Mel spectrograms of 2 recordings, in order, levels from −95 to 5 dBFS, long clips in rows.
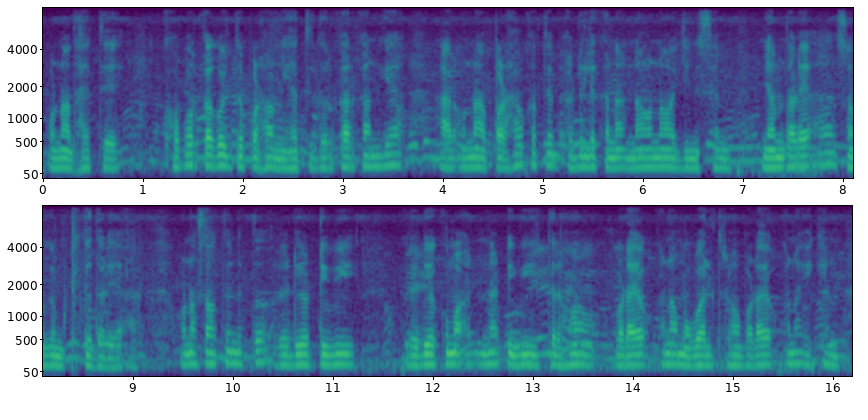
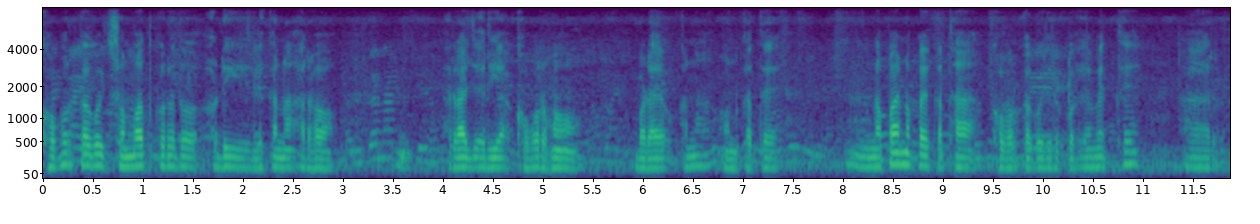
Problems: continuous background conversations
